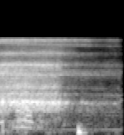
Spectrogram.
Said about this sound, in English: Take a moment. Let's take a deep breath. Breathing in. Breathing out.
